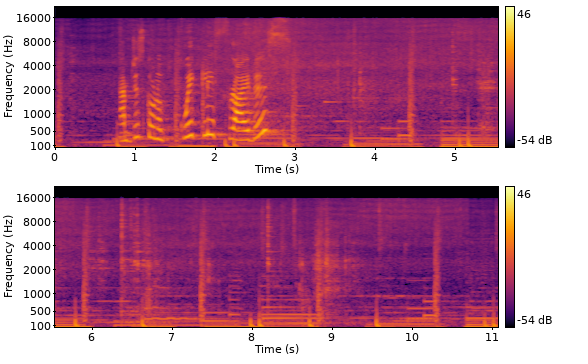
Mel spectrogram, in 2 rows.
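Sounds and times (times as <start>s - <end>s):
background music: 0.0s - 11.0s
chicken sizzling in a pan: 0.0s - 11.0s
spatula scraping and knocking pan: 4.9s - 9.4s.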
